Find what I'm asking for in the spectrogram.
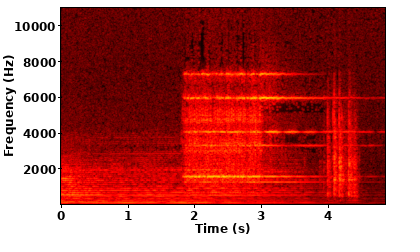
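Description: An old telephone rings in a mystery radio drama, loud trilling bursts over a low background hum, with a final short double ring.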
